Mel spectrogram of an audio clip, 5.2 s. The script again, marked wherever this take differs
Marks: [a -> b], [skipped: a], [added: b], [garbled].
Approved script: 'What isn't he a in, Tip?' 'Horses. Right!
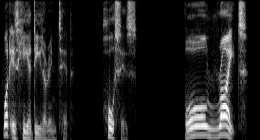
'What [isn't -> is] he a [added: dealer] in, Tip?' 'Horses. [added: All] Right!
